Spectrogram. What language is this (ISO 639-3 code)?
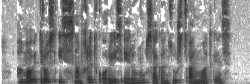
kat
